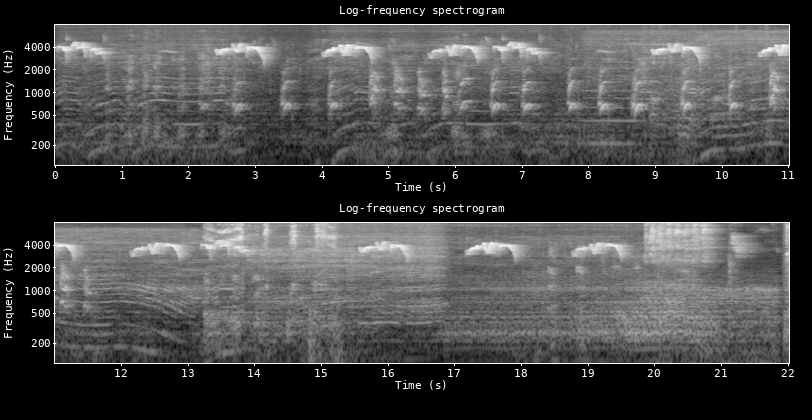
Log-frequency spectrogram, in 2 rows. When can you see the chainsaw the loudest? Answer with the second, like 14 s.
20 s.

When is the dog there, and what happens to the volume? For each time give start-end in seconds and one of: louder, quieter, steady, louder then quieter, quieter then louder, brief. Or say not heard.
2.1-11.6 louder.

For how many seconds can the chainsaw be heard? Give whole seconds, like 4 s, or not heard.
22 s.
